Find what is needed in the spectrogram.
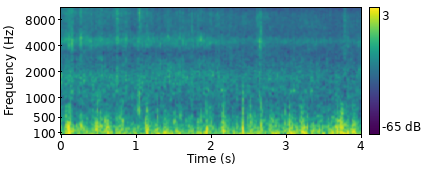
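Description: Wind buffeting the microphone: a low, uneven rumble that swells and dips in gusts.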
